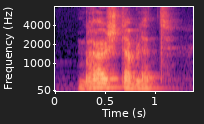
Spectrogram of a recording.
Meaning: effervescent tablet
- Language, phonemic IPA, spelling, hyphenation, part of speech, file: Dutch, /ˈbrœy̯s.taːˌblɛt/, bruistablet, bruis‧ta‧blet, noun, Nl-bruistablet.ogg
